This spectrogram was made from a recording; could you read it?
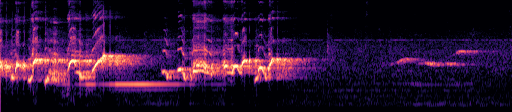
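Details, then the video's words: White-rumped shama, a Murai Batu, in loud full song: fast stepped whistled phrases and trills for three seconds, then quieter separate upslurred whistles. "BURUNG MURAI BATU GACOR SUARA KERAS"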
